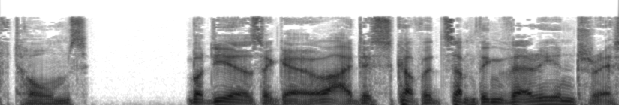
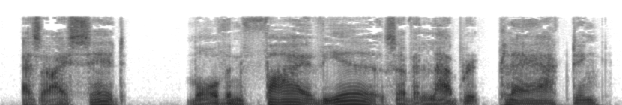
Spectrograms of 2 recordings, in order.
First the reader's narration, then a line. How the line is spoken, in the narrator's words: Holmes said softly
